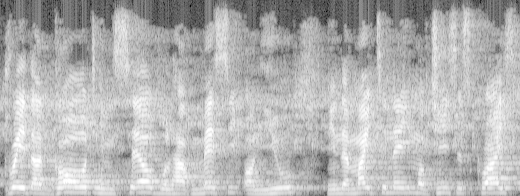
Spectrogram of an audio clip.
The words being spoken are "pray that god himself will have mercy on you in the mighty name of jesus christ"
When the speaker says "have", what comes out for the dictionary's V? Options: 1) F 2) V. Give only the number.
2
